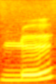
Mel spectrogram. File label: french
